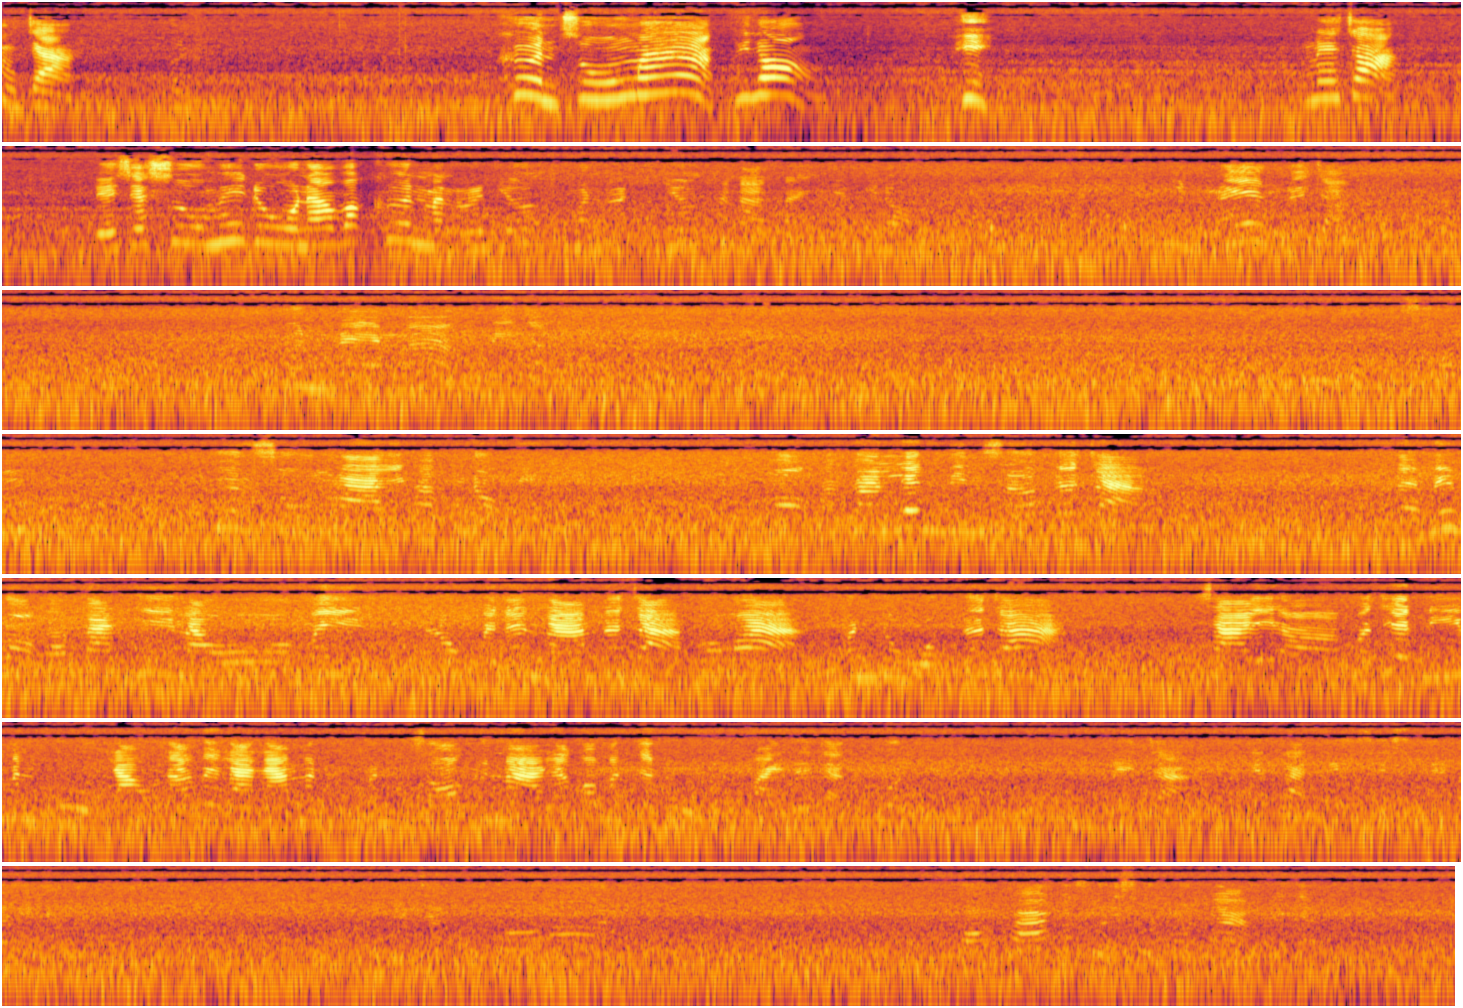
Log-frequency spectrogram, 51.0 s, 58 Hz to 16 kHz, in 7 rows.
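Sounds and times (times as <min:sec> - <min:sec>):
gulls calling: 0:00.0 - 0:51.0
surf breaking on a beach: 0:00.0 - 0:51.0
wind noise on microphone: 0:00.0 - 0:51.0.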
